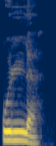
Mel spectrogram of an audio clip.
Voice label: Ulla Inside, Tamil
